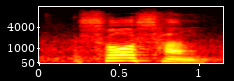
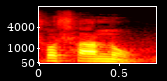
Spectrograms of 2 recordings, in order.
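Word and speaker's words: শ্মশান: হস্তচিহ্ন দিয়ে আমরা এখানে বোঝাতে চাই যেখানে স্বরের উচ্চারণটা নাই। লক্ষ্য করো, আমি বলেছি যে এখানে বলেছি কি, শশান, শশান ন বলি নাই, কিন্তু শশানো।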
